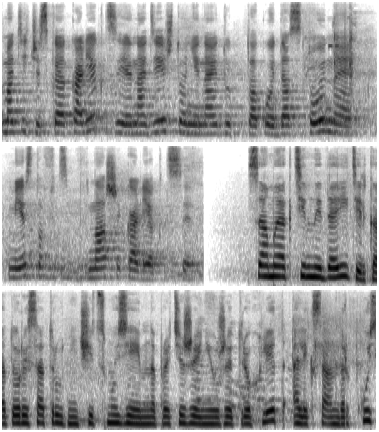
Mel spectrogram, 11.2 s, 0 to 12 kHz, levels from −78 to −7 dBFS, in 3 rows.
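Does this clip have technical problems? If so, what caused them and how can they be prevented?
No, nothing in this one points to a technical problem, so there's nothing to trace back or guard against here.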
